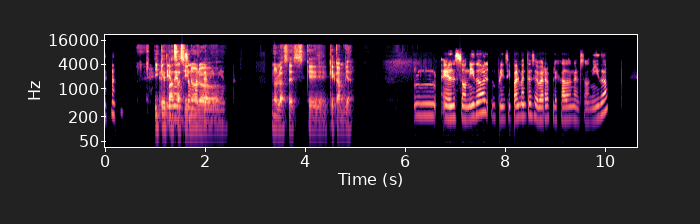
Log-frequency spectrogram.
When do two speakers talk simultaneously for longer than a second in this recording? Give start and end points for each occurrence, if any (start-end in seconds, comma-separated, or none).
1.1-2.5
